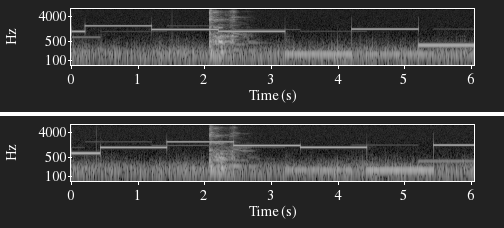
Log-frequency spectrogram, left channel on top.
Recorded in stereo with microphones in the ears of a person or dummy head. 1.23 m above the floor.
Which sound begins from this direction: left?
A clunk, at 2.1 s.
